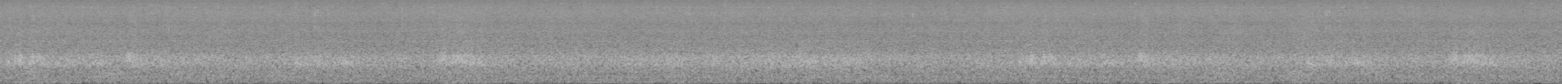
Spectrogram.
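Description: Train wheels clack over rail joints at uneven intervals.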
